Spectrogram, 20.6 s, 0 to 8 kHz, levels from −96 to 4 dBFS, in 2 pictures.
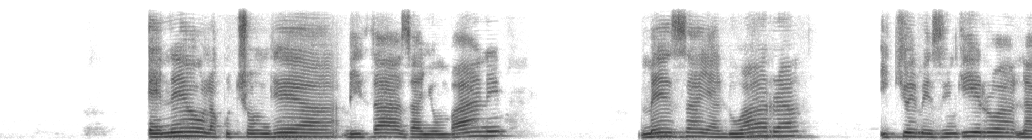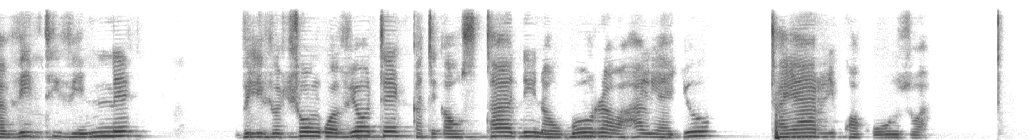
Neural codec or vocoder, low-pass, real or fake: codec, 44.1 kHz, 7.8 kbps, DAC; 7.2 kHz; fake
